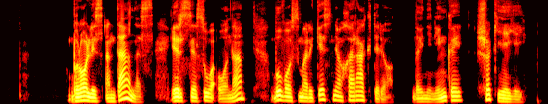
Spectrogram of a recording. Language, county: Lithuanian, Panevėžys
